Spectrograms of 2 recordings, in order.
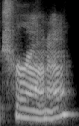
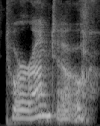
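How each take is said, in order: First: The name is said quickly with reduced syllables. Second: The name is said carefully with every syllable pronounced. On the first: The speaker is from near the city. The speaker calls it right. "That's how you can tell I'm from near there" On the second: The speaker is not from the area. The speaker calls it wrong. "I don't say it like I have a gun to my head"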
